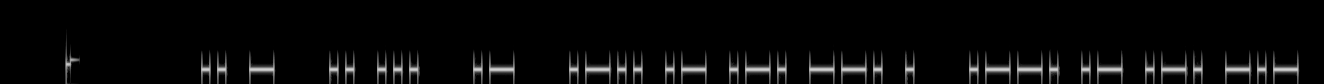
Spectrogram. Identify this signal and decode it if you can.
Morse code, heard as a keyed tone, about 14 wpm, 700 Hz. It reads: IT IS A LARGE PARK
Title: Sentences from Top 1300 Words 15wpm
